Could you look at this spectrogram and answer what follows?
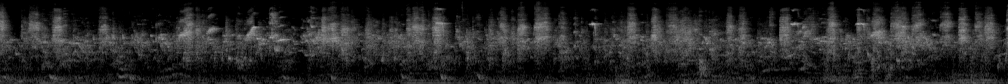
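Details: Two African grey parrots give dense, rapid high-pitched chirps and ticks while mating, a near-continuous chatter with no pauses and little else heard.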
